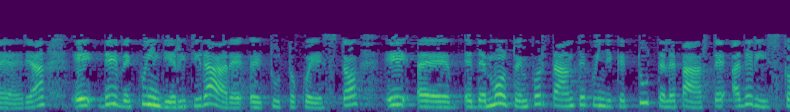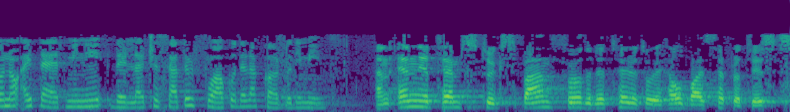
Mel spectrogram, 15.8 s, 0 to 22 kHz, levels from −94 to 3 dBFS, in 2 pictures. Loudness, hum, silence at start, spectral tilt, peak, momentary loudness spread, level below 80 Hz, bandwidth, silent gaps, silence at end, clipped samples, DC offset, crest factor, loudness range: -26 LUFS; none; 0 s; -2 dB/octave; -8 dBFS; 8 LU; -70 dBFS; 6.4 kHz; none; 0 s; under 0.1%; under 0.1%; 18 dB; 5 LU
